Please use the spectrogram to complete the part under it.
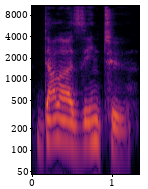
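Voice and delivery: slow, the s of "dollars" running into "into"; linked dollars into. Shown as a demonstration. Teacher showing the s linking slowly. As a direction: carry the s straight into "into". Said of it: "dollarsのSとinがくっついて".

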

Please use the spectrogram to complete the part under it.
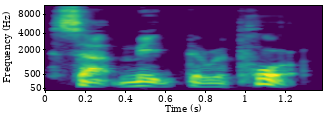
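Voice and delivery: "submit the report" with the T of submit dropped; slow demo of "submit the report", T swallowed before the; silent T. Shown as a demonstration. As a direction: let the T in submit vanish into "the". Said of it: "Tの音が消えて".

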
